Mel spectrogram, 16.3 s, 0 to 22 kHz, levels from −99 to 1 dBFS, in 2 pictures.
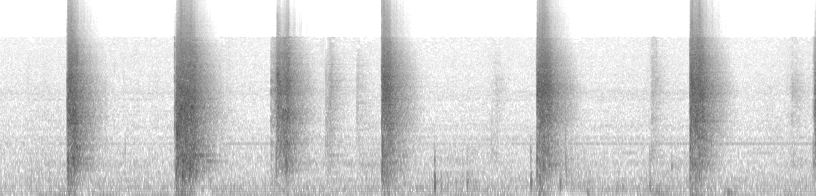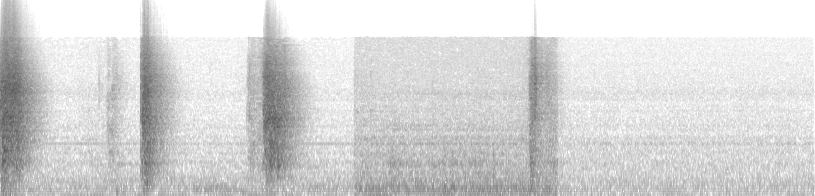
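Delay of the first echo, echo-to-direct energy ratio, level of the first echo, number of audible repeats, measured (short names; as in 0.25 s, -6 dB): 64 ms, -14.5 dB, -15.5 dB, 3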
